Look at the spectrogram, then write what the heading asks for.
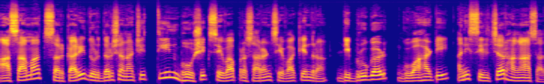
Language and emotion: Goan Konkani, neutral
